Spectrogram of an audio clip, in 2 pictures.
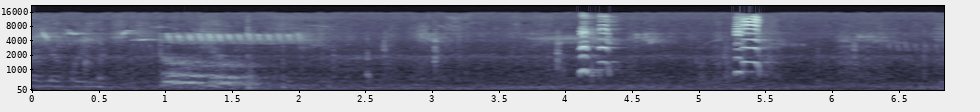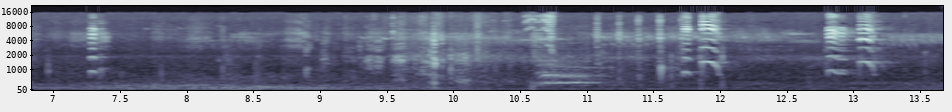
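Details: Cane Corso puppies, twelve weeks old, offspring of Axa and Bullet, let out short, high, squeaky yelps in scattered bursts. Human voices murmur between them, and bird chirps and outdoor rumble run underneath.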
